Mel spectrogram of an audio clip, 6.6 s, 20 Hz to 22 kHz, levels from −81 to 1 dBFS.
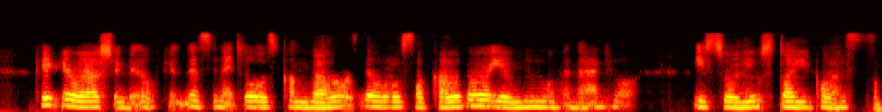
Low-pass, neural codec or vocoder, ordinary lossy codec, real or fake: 7.2 kHz; codec, 16 kHz, 0.5 kbps, FreqCodec, smaller model; MP3, 48 kbps; fake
